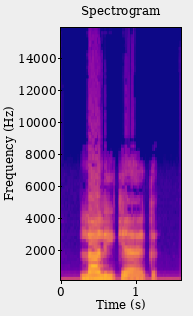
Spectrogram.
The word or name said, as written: lallygag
